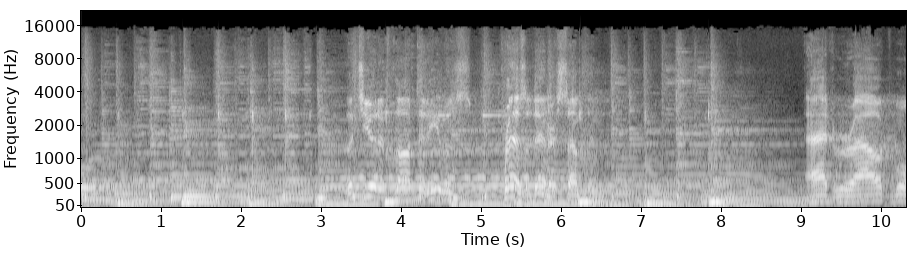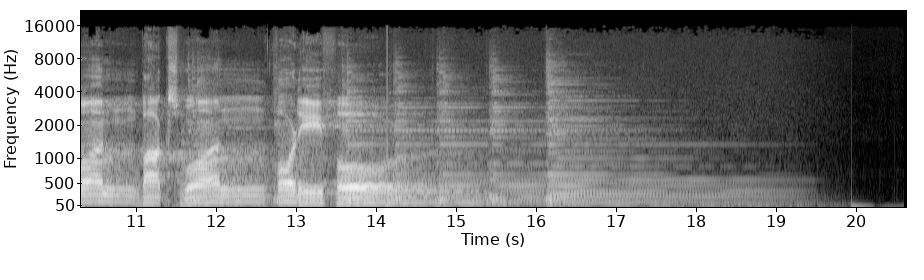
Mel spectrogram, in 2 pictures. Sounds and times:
Singing: 3.0s - 6.6s, 9.1s - 14.8s.

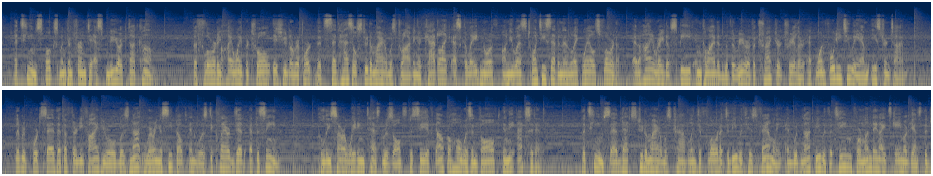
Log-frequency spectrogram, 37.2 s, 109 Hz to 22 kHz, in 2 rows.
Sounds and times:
Music: 0.0s - 37.1s
Speech: 0.2s - 3.2s, 3.8s - 18.2s, 18.8s - 24.2s, 24.9s - 29.5s, 30.2s - 37.1s.

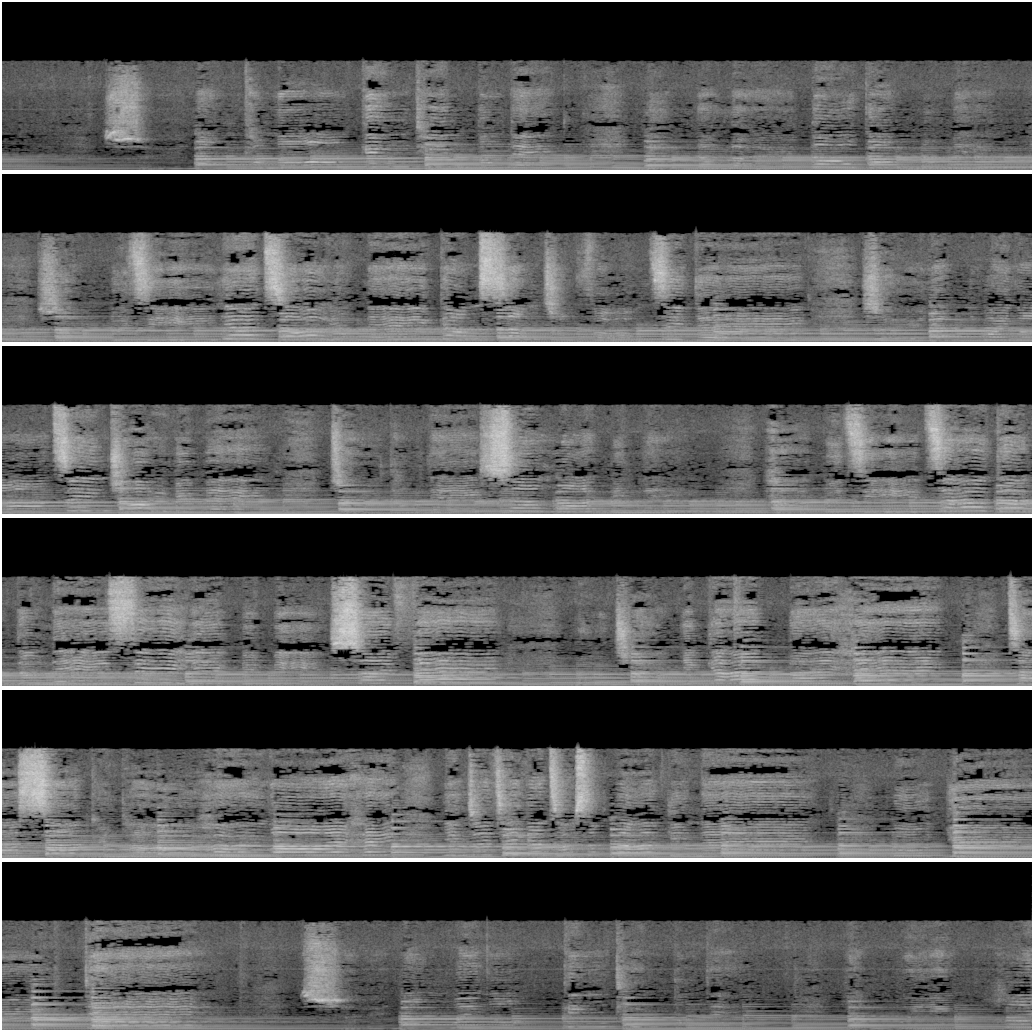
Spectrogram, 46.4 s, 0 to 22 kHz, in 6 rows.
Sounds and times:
Piano: 0.0s - 46.3s.

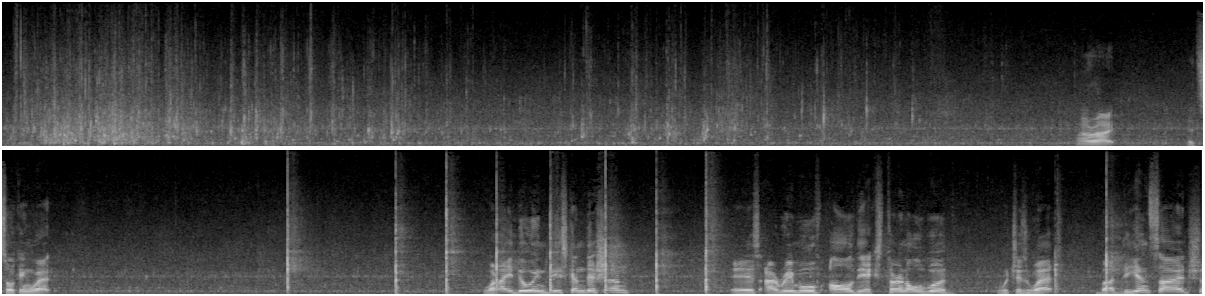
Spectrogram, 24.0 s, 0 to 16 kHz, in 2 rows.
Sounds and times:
Outside, rural or natural: 0.0s - 24.0s
Water: 0.0s - 24.0s
Speech: 11.9s - 12.5s, 16.8s - 18.3s, 19.3s - 24.0s.

